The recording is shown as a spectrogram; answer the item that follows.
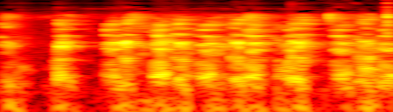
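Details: Native pig on a Philippine provincial farm, fed taro: rapid rough grunts and squeals in bursts about every quarter second, after a short pause at the start.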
